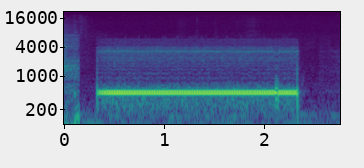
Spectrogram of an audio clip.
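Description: A telephone dial tone sounds as a call is being placed: one steady, unbroken low tone holds at even loudness for about two seconds and then cuts off abruptly. No voices are heard.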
